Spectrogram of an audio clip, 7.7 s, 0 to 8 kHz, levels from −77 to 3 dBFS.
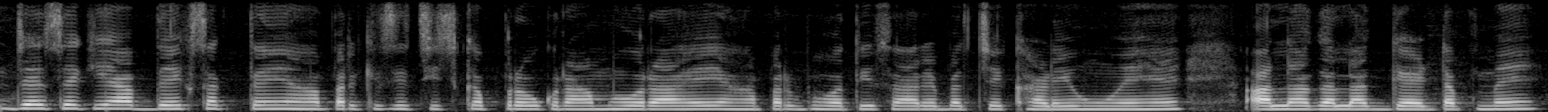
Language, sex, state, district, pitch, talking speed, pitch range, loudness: Hindi, female, Madhya Pradesh, Bhopal, 240 Hz, 225 wpm, 235-250 Hz, -18 LUFS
